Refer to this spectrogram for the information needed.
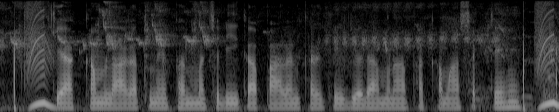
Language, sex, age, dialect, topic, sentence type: Hindi, male, 18-24, Kanauji Braj Bhasha, agriculture, question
